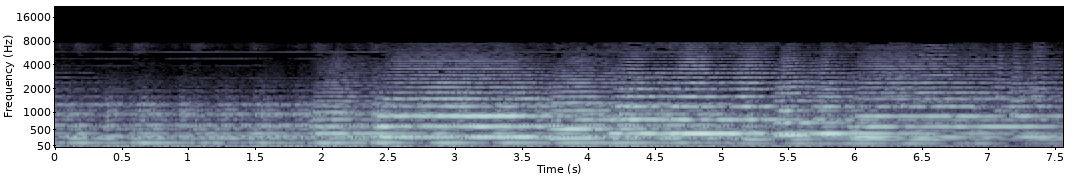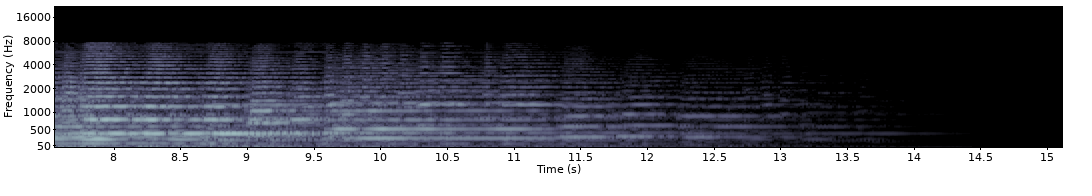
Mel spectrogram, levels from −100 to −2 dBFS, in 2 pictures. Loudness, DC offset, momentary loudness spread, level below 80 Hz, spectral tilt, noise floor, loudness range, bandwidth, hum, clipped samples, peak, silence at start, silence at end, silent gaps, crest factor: -27 LUFS; under 0.1%; 20 LU; -50 dBFS; -7 dB/octave; under -90 dBFS; 20 LU; 8 kHz; none; under 0.1%; -12 dBFS; 0 s; 3.5 s; none; 18 dB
